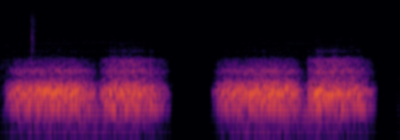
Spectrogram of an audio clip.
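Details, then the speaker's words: Loud, harsh, hollow, high-pitched breath sounds with a short gap between inspiration and expiration, heard over the trachea and larynx while the patient breathes normally: normal bronchial breath sounds. "are high and loud and are heard over the trachea and larynx"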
